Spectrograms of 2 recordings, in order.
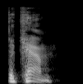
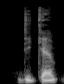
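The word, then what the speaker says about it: Yquem: Here's a wine that I can't pronounce properly that is well known. Because there's a Y in front of it. Dechem. – Chateau Dechem. Dechem. – It's very hard to pronounce. – Can't do it either. What is that combination? Y-Q-E-M?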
